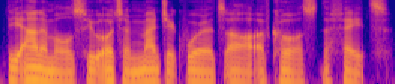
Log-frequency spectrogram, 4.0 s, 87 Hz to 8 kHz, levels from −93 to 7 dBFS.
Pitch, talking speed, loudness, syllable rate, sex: 90 Hz, 165 wpm, -20 LUFS, 4.8 syllables/s, male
